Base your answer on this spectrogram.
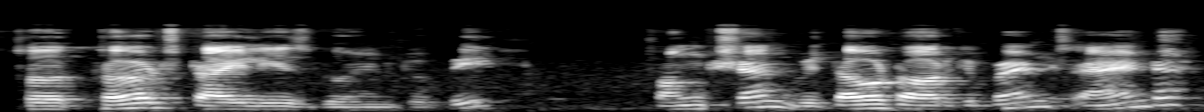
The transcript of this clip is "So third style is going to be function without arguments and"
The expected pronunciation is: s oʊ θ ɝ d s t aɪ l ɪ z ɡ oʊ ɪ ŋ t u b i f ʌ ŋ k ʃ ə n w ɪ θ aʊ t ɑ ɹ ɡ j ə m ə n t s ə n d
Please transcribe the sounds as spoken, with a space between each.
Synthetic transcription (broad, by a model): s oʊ t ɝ d s t aɪ l ɪ z ɡ oʊ ɪ ŋ t u b i f ʌ ŋ k ʃ ə n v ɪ t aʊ t ɑ ɹ ɡ j ə m ə n t s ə n d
